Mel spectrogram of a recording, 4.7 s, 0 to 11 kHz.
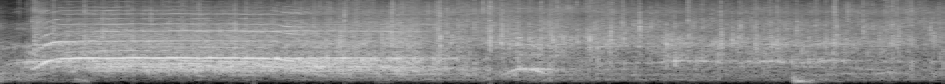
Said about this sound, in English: being recorded live from the Voyager stage here at Destination Star Trek London today, which is Friday, the 12th of November, 2021. And we've got a whole audience in front of us. Can we get you guys to say hello to everyone? Give us a big cheer.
